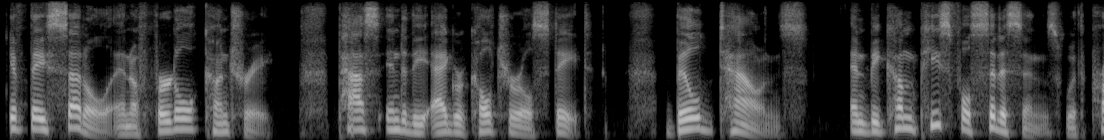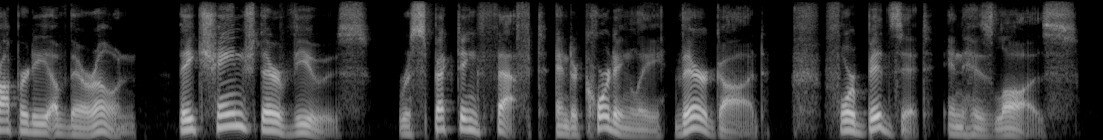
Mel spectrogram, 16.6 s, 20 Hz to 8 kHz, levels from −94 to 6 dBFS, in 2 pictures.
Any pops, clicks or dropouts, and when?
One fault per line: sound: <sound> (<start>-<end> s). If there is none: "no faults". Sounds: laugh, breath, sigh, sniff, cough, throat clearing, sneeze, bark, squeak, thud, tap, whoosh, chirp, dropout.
no faults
